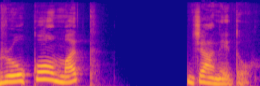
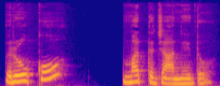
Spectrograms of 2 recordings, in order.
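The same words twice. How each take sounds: First: There is a pause right after 'mat'. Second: There is a pause right after 'roko'. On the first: Do not stop the person; let them go. "अब देखिए मैं इन्हीं शब्दों को किस प्रकार बोलती हूं।" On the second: Stop the person and do not let them go. "किसी को रुकने के लिए कह रहे हैं और उसे जाने के लिए मना कर रहे हैं।"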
